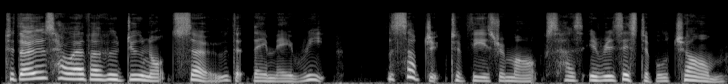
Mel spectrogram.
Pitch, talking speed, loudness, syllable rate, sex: 190 Hz, 155 wpm, -18 LUFS, 4.5 syllables/s, female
